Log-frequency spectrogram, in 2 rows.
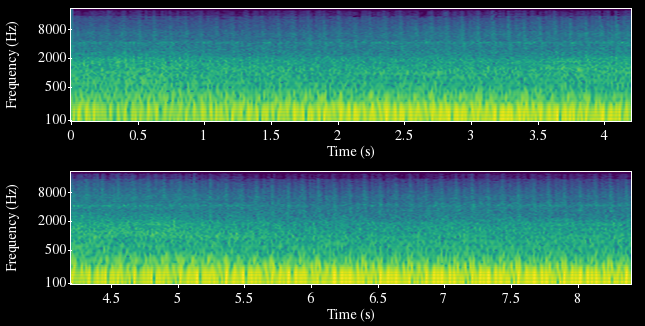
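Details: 1969 International 400 dump truck, Detroit 8V-71 two-stroke diesel, after freeing the injector rack and fixing starting: deep, even drone that builds smoothly as it revs, firing steady with no knocks; running healthy.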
